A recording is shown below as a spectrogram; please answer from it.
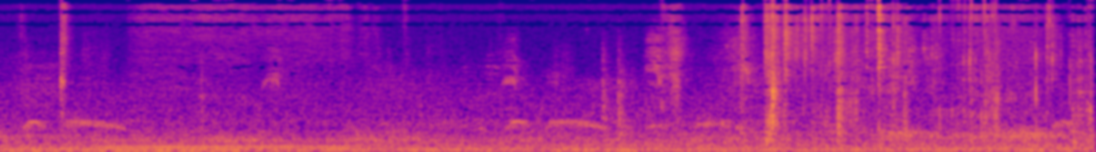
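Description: A bird calling softly twice, a low note that rises and falls, about four seconds apart, with a few light clicks and knocks about six seconds in.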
